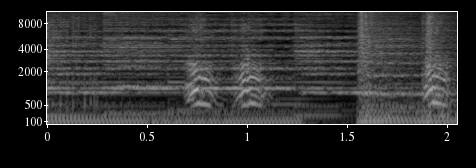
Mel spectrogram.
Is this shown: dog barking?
yes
